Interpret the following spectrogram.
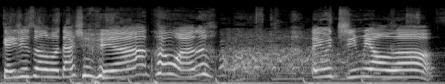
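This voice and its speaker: A woman's voice: very high voice, fairly even intonation, moderate pace. A young woman, live streaming in a playful, cutesy way with melodramatic pleas. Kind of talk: casual livestream chat. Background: background music.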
